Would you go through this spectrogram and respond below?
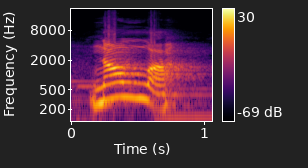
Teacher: Nah, di sini takim, bukan tarqiq, karena sebelum lam jalalah terdapat baris fathah.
